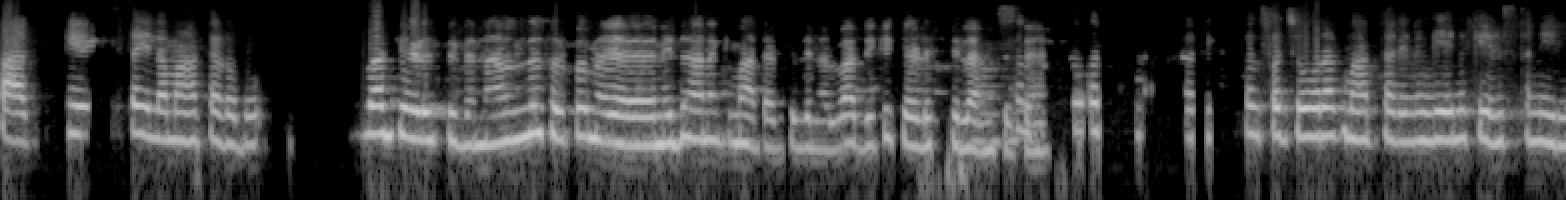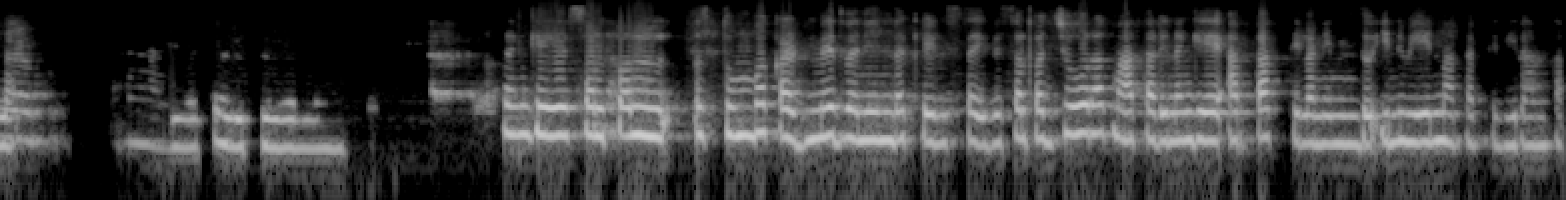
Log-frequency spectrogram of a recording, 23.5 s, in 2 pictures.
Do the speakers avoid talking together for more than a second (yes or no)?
yes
